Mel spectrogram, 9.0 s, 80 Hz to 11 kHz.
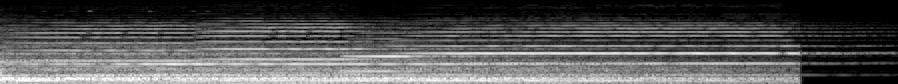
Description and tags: SemiQ intro 3
This sound is part of a mini pack sounds could be used for intros outros for you tube videos and other projects.
editing, EQing, sounds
